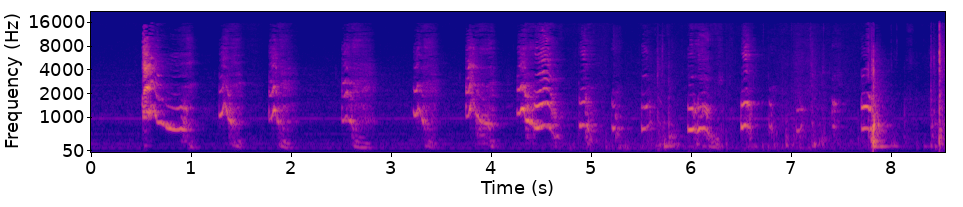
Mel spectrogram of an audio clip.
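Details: Angry pug trying to get at a bottle, yelping in rapid bursts roughly every half second, a dozen or more harsh, strained cries rising in urgency, with a thud near the end.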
